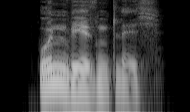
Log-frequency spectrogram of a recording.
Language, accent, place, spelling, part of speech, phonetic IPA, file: German, Germany, Berlin, unwesentlich, adjective, [ˈʊnˌveːzn̩tlɪç], De-unwesentlich.ogg
- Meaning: insignificant, inessential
